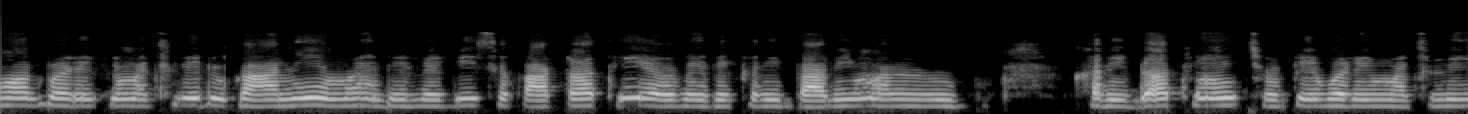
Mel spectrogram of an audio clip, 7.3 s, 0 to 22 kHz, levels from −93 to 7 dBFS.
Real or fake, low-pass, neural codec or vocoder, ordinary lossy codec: fake; none; codec, 16 kHz, 4.8 kbps, FACodec; none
